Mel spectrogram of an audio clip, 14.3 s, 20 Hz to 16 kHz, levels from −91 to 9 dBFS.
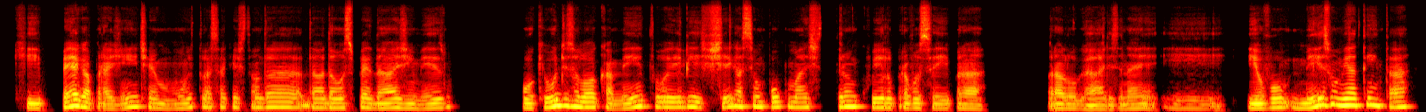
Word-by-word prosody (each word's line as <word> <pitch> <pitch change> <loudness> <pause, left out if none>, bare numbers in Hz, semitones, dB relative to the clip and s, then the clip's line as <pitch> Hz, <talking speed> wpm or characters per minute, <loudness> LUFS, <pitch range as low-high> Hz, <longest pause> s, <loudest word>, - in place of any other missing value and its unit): que 110 0 -1 0.2
pega 140 0 +6
pra 100 - -5
gente 130 +7 -2
é - - -4
muito 110 +3 -6
essa 125 +1 -6
questão 125 0 -6
da 135 +1 -1
da 120 -9 -3
da 120 0 -1
hospedagem 115 -1 -1
mesmo, 115 +7 -4 0.7
porque 115 +2 -2
o 145 - +7
deslocamento 135 -3 +2
ele 130 +1 +1
chega 130 +4 -1
a - - +3
ser 145 -1 0
pouco 135 0 -2
mais 130 0 -4 0.2
tranquilo 140 -4 +2
pra - - -5
você 110 -2 -2
ir - - -6
pra 100 -4 -4 0.6
pra 105 - 0
lugares, 90 -3 -4
né. 100 +2 -5
E 100 -4 -14 0.2
e 110 - +2
eu 110 - +6
vou 120 +3 +1
mesmo 130 - +2
me 180 0 +10
atentar, 170 -6 +3
125 Hz, 155 wpm, -22 LUFS, 110-140 Hz, 0.7 s, me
